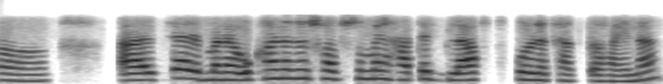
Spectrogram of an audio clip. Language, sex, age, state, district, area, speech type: Bengali, female, 18-30, West Bengal, Malda, rural, conversation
